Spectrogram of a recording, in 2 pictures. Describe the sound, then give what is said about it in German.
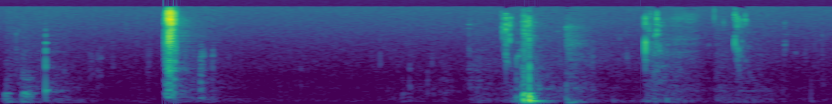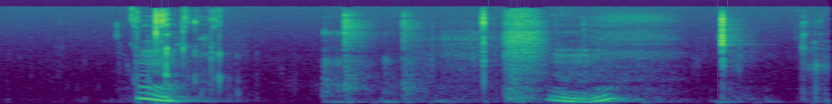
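Sipping an iced-coffee-style drink through a straw: a few soft wet clicks and squishy mouth sounds, then a longer stretch of noisy slurping near the end, all fairly quiet. “Ich nehme jetzt mal einen Schluck aus dem Strohhalm.”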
